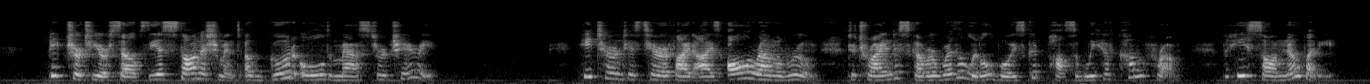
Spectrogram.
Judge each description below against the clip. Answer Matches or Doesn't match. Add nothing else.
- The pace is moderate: Matches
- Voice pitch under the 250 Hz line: Doesn't match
